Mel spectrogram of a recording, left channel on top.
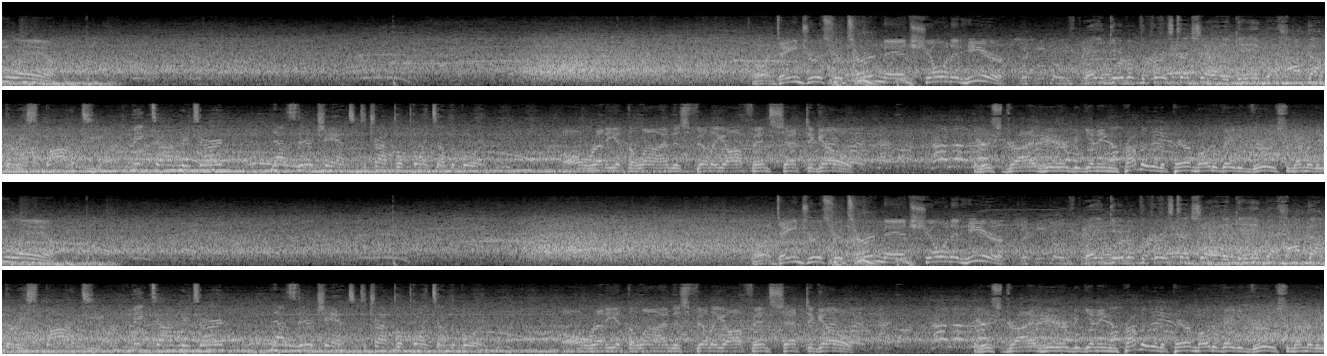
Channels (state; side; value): normal; both; correlation 0.63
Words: Lamb. Well, a dangerous return man showing it here. Well, you gave up the first touchdown of the game, but how about the response? Big-time return. Now it's their chance to try and put points on the board. Already at the line, this Philly offense set to go. This drive here beginning probably with a pair of motivated groups. Remember, the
